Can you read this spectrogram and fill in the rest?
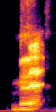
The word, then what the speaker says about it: meh: I don't know how I feel, so I'm going to give this a moi. A moi, I guess. How do you say it? Moi? Meh? – Meh. – That meh. There we go.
